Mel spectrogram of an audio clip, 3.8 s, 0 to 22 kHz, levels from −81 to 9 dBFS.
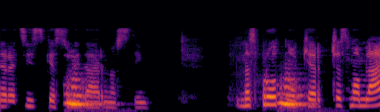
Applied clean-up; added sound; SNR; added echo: classical method Wiener filter.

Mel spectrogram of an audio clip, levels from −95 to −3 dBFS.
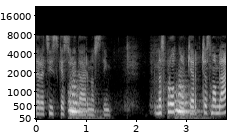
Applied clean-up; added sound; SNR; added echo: none; Brass instrument; -4 dB; none.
